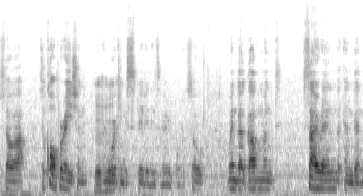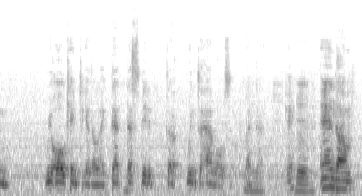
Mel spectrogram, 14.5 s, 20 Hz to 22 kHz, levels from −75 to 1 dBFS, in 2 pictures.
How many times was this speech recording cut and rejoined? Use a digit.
0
